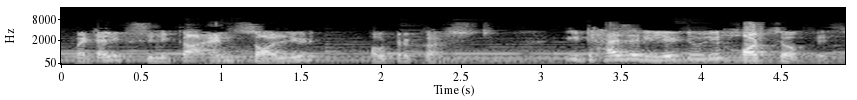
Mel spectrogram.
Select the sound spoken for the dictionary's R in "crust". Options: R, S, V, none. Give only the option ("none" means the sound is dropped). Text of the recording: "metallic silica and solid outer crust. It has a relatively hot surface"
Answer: none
